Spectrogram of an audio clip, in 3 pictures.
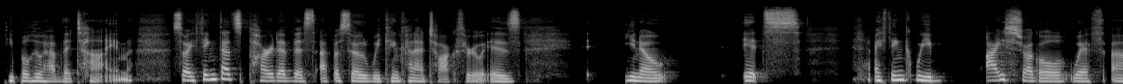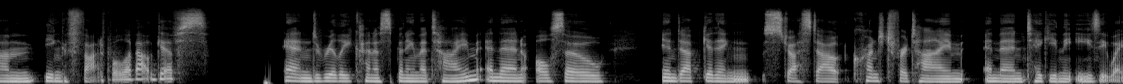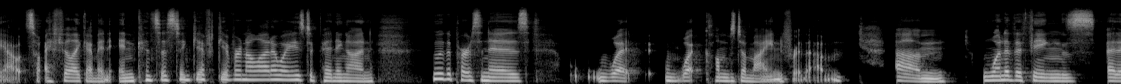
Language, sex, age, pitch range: English, female, 30-49, 145-185 Hz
